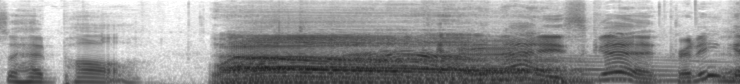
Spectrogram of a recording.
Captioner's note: murmuring in approval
